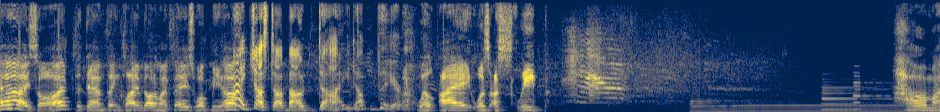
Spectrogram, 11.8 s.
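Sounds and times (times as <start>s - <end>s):
speech: 0.0s - 6.9s, 11.3s - 11.7s
cat meowing and yowling: 7.0s - 8.2s.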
